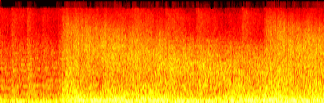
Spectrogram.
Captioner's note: bomb banging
